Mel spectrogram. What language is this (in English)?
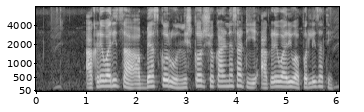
Marathi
